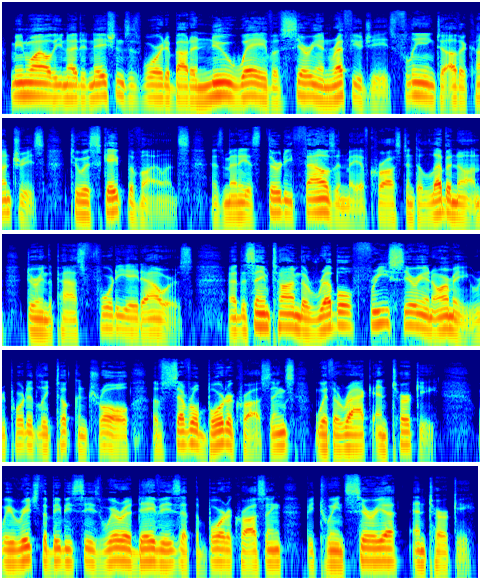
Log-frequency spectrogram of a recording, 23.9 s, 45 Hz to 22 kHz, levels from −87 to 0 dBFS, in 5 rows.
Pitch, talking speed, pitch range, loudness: 110 Hz, 175 wpm, 100-120 Hz, -23 LUFS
